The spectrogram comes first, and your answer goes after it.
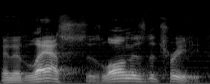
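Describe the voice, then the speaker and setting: A man playing a polished 1940s radio announcer who gives a formal, smooth sponsor pitch in old radio style. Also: sing-song, unhurried, soft background music. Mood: upbeat.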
